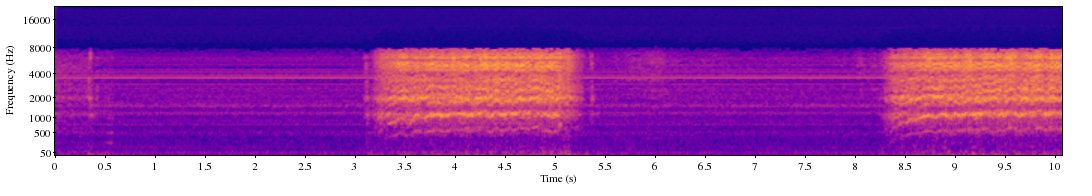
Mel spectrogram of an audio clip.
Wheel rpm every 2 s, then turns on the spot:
10, 30, 110, 0, 100.
none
